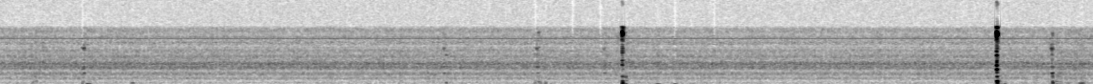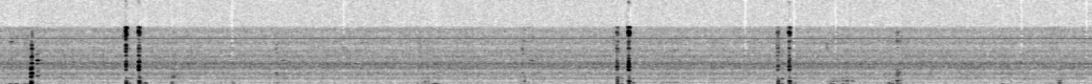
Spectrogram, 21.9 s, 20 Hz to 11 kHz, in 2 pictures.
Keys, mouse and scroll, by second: 6.2-10.8 drag, 12.2 click, 17.1 click, 18.7 click.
